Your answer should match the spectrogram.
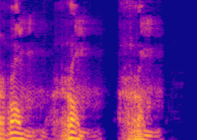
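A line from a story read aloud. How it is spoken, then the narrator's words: Whispering mollusks. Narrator (Russian): шепот моллюсков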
